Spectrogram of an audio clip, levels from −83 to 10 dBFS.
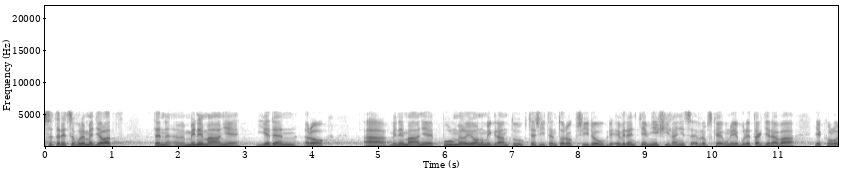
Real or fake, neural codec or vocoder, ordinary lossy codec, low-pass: fake; codec, 24 kHz, 3.1 kbps, DualCodec; Opus, 24 kbps; 5.4 kHz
